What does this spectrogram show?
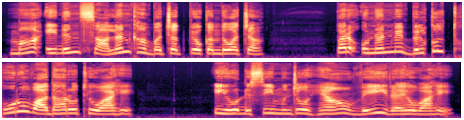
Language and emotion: Sindhi, sad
